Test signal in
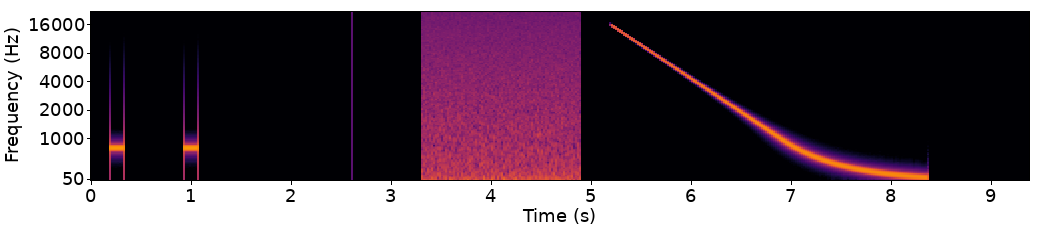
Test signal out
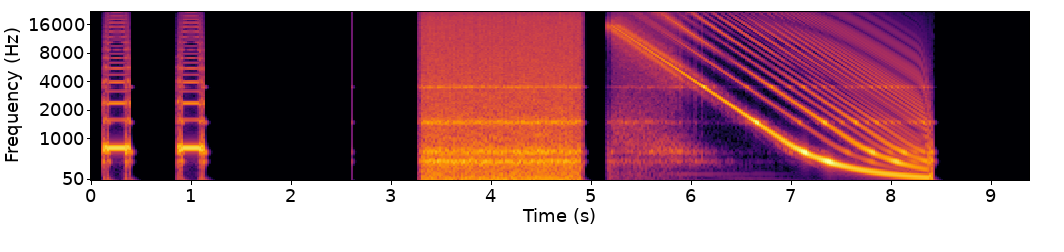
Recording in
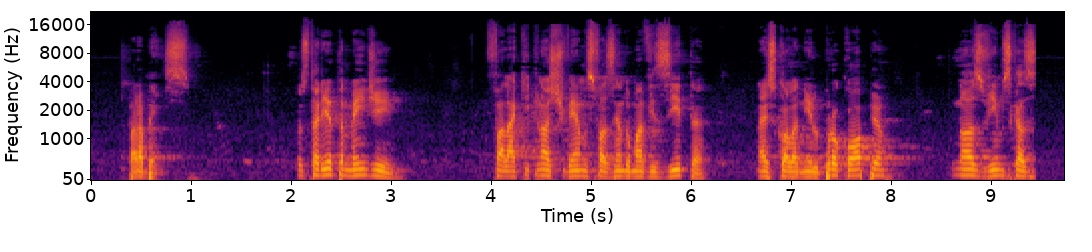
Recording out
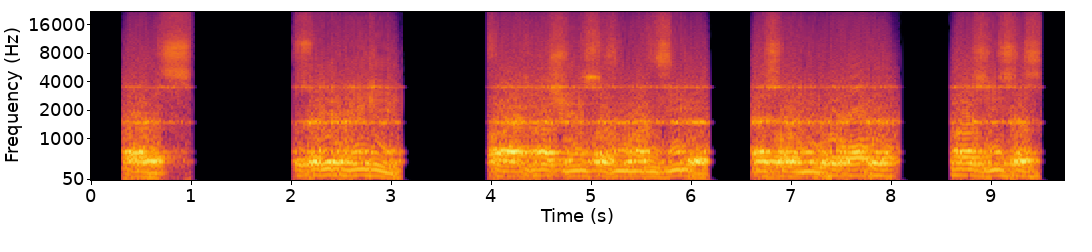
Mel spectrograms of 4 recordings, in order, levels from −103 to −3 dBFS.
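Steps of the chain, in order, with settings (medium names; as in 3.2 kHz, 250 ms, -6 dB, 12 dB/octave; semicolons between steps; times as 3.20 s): spectral blur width 118 ms; fuzz box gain 55 dB, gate -47 dBFS; small resonant body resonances 470/690/1500/3500 Hz, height 16 dB, ringing for 55 ms; trim -5.5 dB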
